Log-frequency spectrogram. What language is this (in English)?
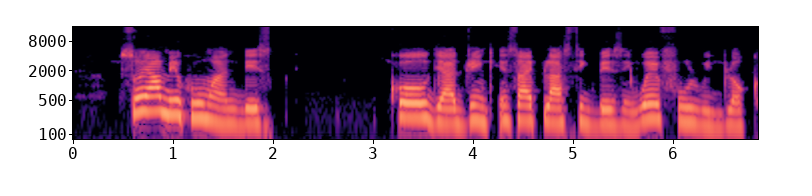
Nigerian Pidgin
